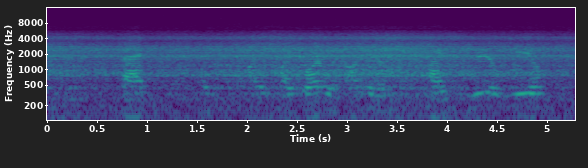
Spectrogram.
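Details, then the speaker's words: Hammarlund SP-600 receiver after reconnecting a loose lead, on a garage-floor antenna: station audio strong and clear over light hiss, no fading or crackle; the receiver is working normally. "maybe a little too late a little too late but there's no doubt it's receiving oh double thumbs up on that wow"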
